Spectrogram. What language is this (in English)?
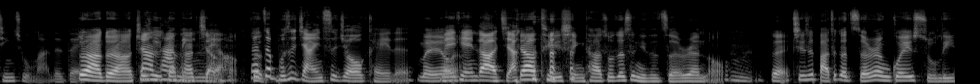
Chinese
